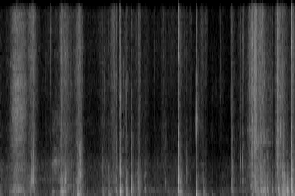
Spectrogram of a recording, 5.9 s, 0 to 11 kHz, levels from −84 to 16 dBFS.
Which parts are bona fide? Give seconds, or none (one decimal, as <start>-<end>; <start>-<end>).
4.8-5.5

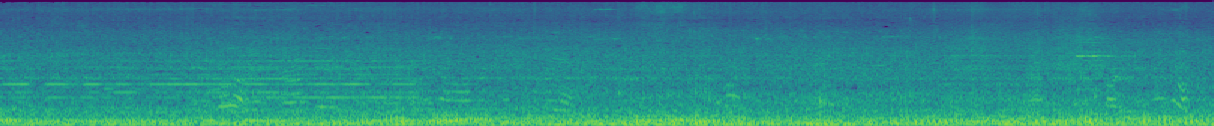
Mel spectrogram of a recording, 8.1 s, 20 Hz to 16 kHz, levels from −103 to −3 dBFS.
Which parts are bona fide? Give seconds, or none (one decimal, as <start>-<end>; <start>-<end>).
0.0-6.3; 6.9-8.1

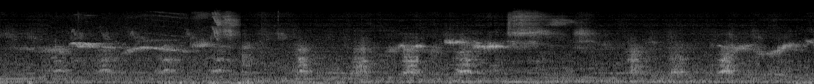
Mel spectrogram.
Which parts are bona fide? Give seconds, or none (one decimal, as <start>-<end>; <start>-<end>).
0.5-2.2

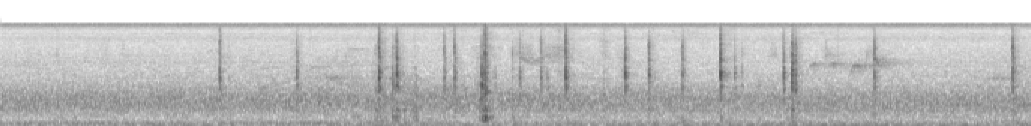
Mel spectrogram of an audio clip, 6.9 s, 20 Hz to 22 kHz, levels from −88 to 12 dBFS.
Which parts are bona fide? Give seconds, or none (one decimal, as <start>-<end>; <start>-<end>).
0.0-6.9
